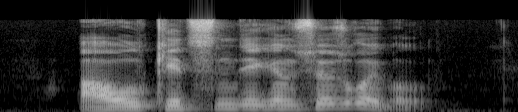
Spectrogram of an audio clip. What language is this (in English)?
Kazakh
